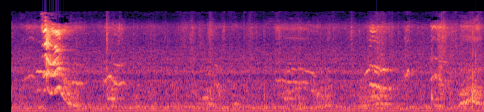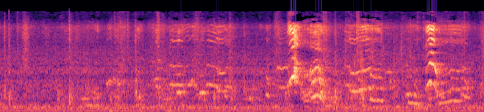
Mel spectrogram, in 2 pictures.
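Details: Three-week-old puppies from the dam Egypt, playing rambunctiously at six in the morning: scattered high squeaky yips and whimpers, a few sharp cries near the start and end, with faint human speech and rustling.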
